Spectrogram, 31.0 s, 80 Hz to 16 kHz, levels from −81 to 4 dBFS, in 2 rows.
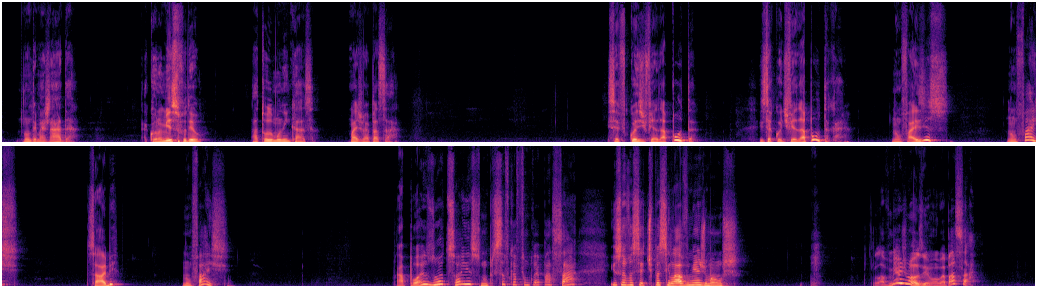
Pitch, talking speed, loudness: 110 Hz, 125 wpm, -18 LUFS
